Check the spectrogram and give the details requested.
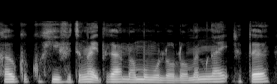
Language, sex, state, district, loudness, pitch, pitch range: Wancho, male, Arunachal Pradesh, Longding, -19 LUFS, 120 Hz, 115-120 Hz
